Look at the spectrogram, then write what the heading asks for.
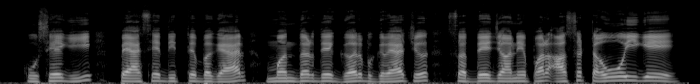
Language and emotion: Dogri, surprised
